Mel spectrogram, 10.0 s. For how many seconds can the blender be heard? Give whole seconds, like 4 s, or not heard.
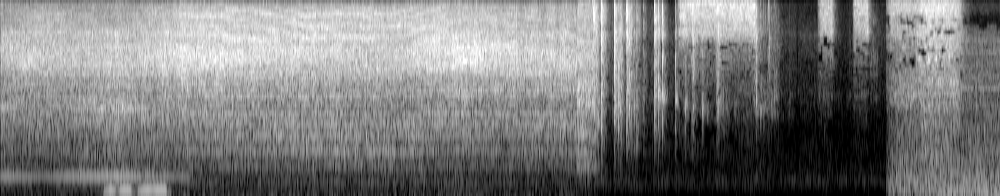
2 s.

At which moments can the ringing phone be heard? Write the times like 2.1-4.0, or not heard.
1.0-1.8.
